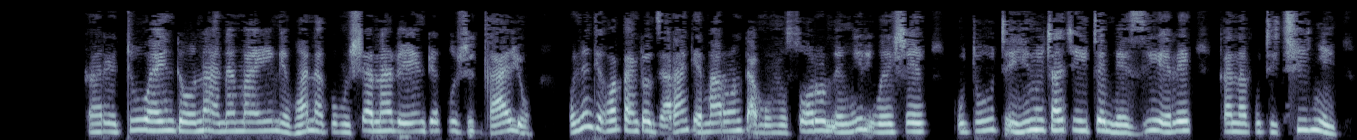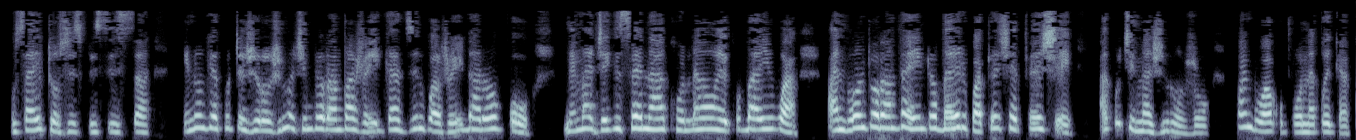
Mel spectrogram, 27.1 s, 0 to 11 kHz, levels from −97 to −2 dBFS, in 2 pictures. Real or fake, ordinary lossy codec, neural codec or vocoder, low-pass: fake; MP3, 32 kbps; codec, 44.1 kHz, 2.6 kbps, DAC; 9.9 kHz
